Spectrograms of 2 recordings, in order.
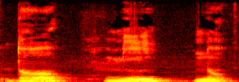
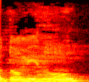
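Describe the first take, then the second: First: "Do, mi, no" as three isolated beats; split into syllables. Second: Said in the usual way. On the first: Shown as a demonstration. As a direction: count out "Do, mi, no" with gaps. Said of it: "se compose de trois syllabes". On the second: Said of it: "Le mot domino".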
